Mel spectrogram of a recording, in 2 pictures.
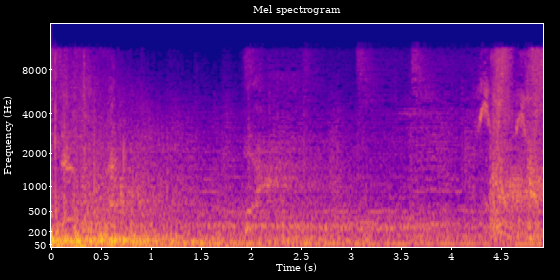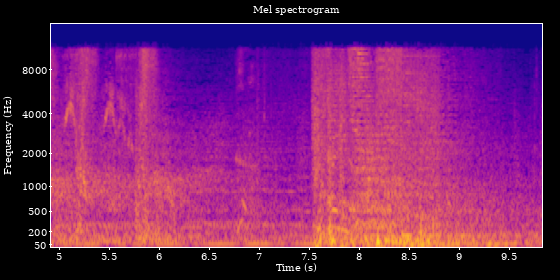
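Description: A Confringo blasting spell explodes in the Hogwarts Legacy video game, a booming blast with crackling debris, followed by further impacts and bursts; a voice is heard amid the loud, roughly spaced explosions.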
